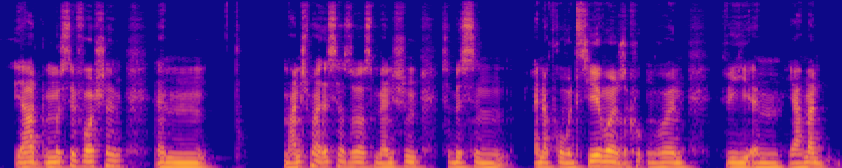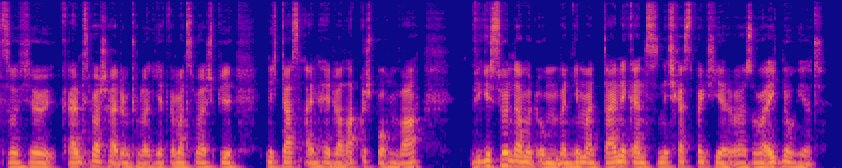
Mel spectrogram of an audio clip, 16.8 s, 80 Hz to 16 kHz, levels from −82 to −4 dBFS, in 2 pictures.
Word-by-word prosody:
Ja, 110 +1 +3
du - - -7
musst 105 0 +2
dir 130 - 0
vorstellen, 115 +1 0 0.3
ähm, 100 -1 +2 0.7
manchmal 110 +3 +1
ist 110 0 +2
ja 115 - -1
so, 105 +1 -1
dass 105 -1 +1
Menschen 105 +2 -1 0.2
so - - -11
'n - - -1
bisschen 100 -4 +1 0.2
einer 100 +1 0
provozieren 100 +4 +3
wollen, 115 -2 +6
so 95 0 -3
gucken 100 -1 -6
wollen, 100 0 +1 0.4
wie, 100 0 +2
ähm, 95 -1 0
ja, 95 0 0
man 105 0 0
solche 100 -1 0
Grenzüberschreitungen 105 -1 0
toleriert, 95 0 -3
wenn 95 - -2
man 100 -1 +1
zum 100 +1 -2
Beispiel 100 0 -1 0.3
nicht 105 -2 -3
das 105 -1 +2
einhält, 100 0 -1
was 95 -1 0
abgesprochen 100 -2 -3
war. 100 +2 0 0.5
Wie 105 +2 -4
gehst 125 +1 +5
du 140 - +4
denn 140 - +5
damit 110 -3 +2
um, 95 -1 0
wenn 100 -1 +1
jemand 100 -2 0
deine 110 +3 +3
Grenzen 100 -1 +1
nicht 105 -1 +1
respektiert 105 -2 0
oder 95 0 -1
sogar 100 -1 +2
ignoriert? 100 -4 -1
100 Hz, 190 wpm, -25 LUFS, 100-105 Hz, 0.7 s, wollen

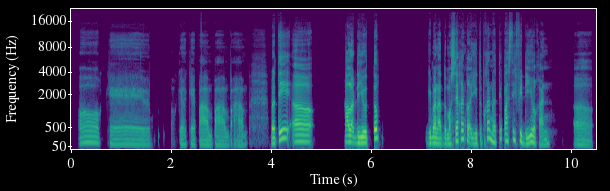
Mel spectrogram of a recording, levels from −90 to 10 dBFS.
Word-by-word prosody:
Oke, 130 -5 -8 1.1
oke - - -21
oke 95 - -11
paham 90 -1 -5
paham 85 -2 -8
paham, 85 -1 -11 0.5
berarti, 195 - +5
eee, 150 0 +3 0.7
kalau 145 -1 +5
di 125 +1 +4
YouTube, 175 - +7 0.9
gimana 120 -1 +2
tuh, 110 0 -5
maksudnya 165 +10 +2
kan 210 - +2
kalau 115 - 0
YouTube 115 0 -5
kan 225 -1 +1
berarti 140 +10 -1
pasti 165 +4 0
video 140 -3 +2
kan, 90 +3 -6 0.5
eee, 95 -2 -8
120 Hz, 130 wpm, -21 LUFS, 100-150 Hz, 1.1 s, YouTube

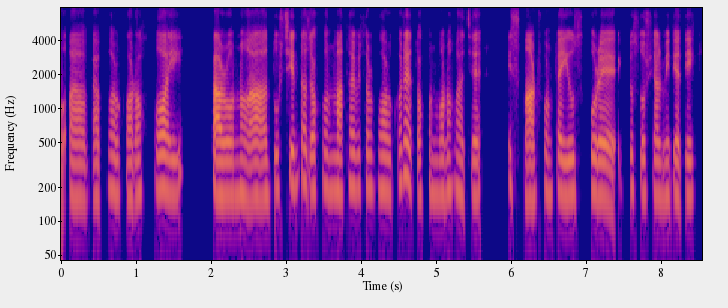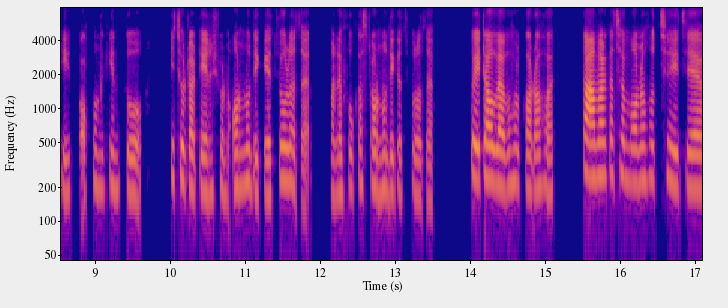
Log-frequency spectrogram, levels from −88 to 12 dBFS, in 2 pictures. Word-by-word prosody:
আ - - +1 0.2
ব্যবহার 185 +3 -6
করা 165 +1 -2 0.2
হয়ই। 190 -3 +2 0.5
কারণ 170 0 +6 0.3
আ 165 - +6 0.2
দুশ্চিন্তা 210 +3 -3
যখন 195 +1 -4
মাথার 185 +3 0
ভেতর 195 0 -7
ভর 190 -1 -3
করে 250 +4 +1
তখন 175 +3 -7
মনে 180 +2 -4
হয় 180 -3 -5
যে 170 - -1 0.6
স্মার্টফোনটা 175 +4 0
ইউজ 175 +1 -3 0.2
করে 170 -3 +2 0.2
একটু 195 - -11
সোশ্যাল 175 -1 -4
মিডিয়া 170 0 -1
দেখি। 175 +2 -5 0.2
তখন 215 - -4
কিন্তু 195 -3 -6 0.5
কিছুটা 230 -4 +2
টেনশন 180 +1 -1
অন্যদিকে 205 -5 -1
চলে 225 -2 +2
যায়। - - -4 0.3
মানে 175 0 -2
ফোকাসটা 210 +2 -6
অন্যদিকে 185 -2 -3
চলে 170 -1 -5
যায়। 155 -1 -7 0.5
তো - - -12
এটাও 235 - +8
ব্যবহার 210 +2 +3
করা 195 0 +2
হয়। 175 0 -2 0.4
তো - - -6
আমার 250 +1 +6
কাছে 255 +2 -3
মনে 220 +1 +2
হচ্ছে 235 +2 -5
এই - - -1
যে 200 - +2
190 Hz, 165 wpm, -24 LUFS, 175-210 Hz, 0.6 s, এটাও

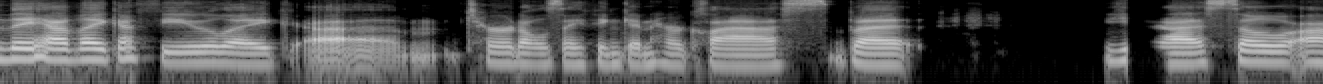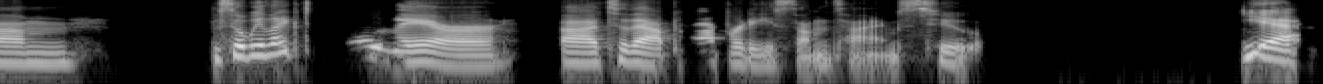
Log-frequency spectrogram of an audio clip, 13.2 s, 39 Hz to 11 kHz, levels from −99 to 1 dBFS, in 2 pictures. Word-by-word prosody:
and 205 - -6
they 215 0 +6
have 205 -1 +5
like 210 0 +4
a 215 - +1
few, 165 -6 -3
like, 150 -2 -1
um, 385 -10 -2
turtles, 155 -2 -3
I 150 0 -5
think, 150 +1 -9
in 145 +1 -4
her 145 -3 -8
class, 140 +5 -1
but 150 -8 +1 0.9
yeah. 160 -5 0
So, 175 0 +1
um 160 -2 -1 0.7
so 250 +4 +5
we 265 +1 +3
like 300 +4 +1
to - - -9 0.3
go 235 - 0
there, 140 -6 +2 0.2
uh, 165 -1 +4
to 185 - -4
that 145 -4 +4 0.2
property 155 -5 -4
sometimes - - -8
too. - - -5 1.3
Yeah. - - +8
165 Hz, 140 wpm, -24 LUFS, 150-205 Hz, 1.3 s, Yeah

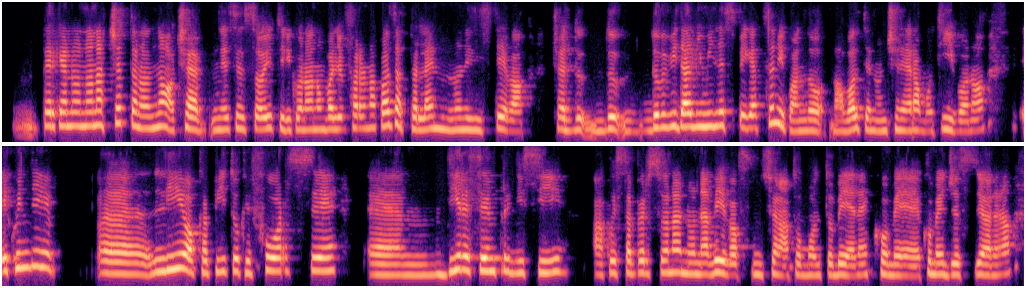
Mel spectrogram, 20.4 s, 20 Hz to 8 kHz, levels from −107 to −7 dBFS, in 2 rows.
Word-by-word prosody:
mhmm, 250 0 -14
perché 265 0 +2
no 265 0 0
non 265 +1 +1
accettano 280 -3 0
no, 235 -2 +2
cioè 205 -3 +2
nel 205 +2 -4
senso 215 -1 -3
io 220 +2 +2
ti 215 - -4
dico 205 +1 -3
no, 200 0 -1
non 205 0 -3
voglio 210 0 +2
fare 230 0 -1
una 230 +1 -3
cosa, 265 +2 +3
per 210 -3 -1
lei 210 +2 +1
non 205 -1 -3
esisteva, 190 -2 -2 0.2
cioè 205 -2 -2
do 200 +1 -3
do 210 +5 0 0.2
dovevi 240 +7 +1
dargli 250 0 +6
1.000 255 +1 +3
spiegazioni 250 +2 -1
quando 180 -1 -2
ma - - -8
a - - -3
volte 205 +2 +2
non 185 -1 -6
ce 185 - -8
n'era 190 0 0
motivo, 180 0 -5
no. 190 +2 -4 0.3
E 245 - +2
quindi, 310 +2 +1 0.5
ehm, 200 -3 +2
lì 255 +6 +4
ho 230 -5 +7
capito 230 +2 -1
che 215 -2 -3
forse, 250 +1 +1 0.3
ehm, 185 -1 -2 0.2
dire 260 +5 +4
sempre 245 -1 +3
di 215 0 -3
sì 220 +2 -2 0.3
a 185 - -5
questa 215 +1 -1
persona 220 +1 -1
non 200 -2 -1
aveva 195 -1 +4
funzionato 185 -1 -5
molto 180 +1 -5
bene 185 0 -1
come 175 -4 -1
come 195 -2 0
gestione, 185 -1 -2
no. 200 +2 -3
215 Hz, 185 wpm, -24 LUFS, 190-245 Hz, 0.5 s, ho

